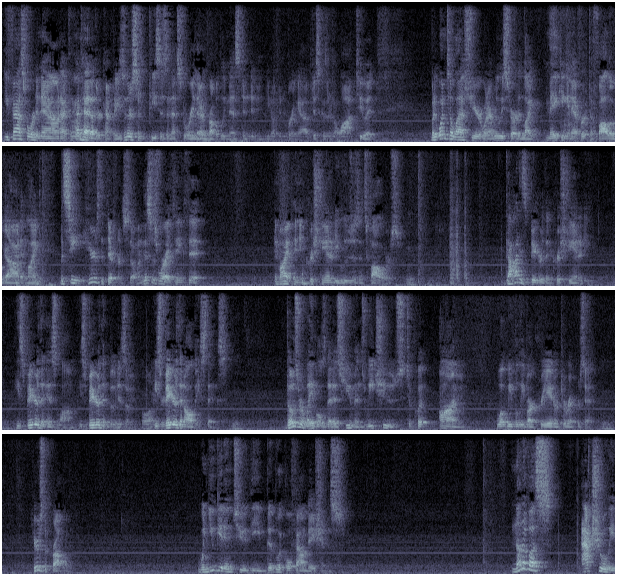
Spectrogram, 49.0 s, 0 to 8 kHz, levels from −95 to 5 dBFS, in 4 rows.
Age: 30-49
